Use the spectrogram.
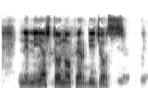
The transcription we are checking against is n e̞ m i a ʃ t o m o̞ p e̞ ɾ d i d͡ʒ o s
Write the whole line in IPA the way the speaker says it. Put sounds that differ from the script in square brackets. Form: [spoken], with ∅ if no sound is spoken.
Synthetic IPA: n e̞ [n] i a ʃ t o [n] o̞ p e̞ ɾ d i d͡ʒ o s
